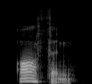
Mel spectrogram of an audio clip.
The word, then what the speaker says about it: often: Now, in most dialects, the T sound also disappeared in the middle of a word when it followed an F sound, like in the words often and soften. So again, those words are spelled with a T today, even though it's usually silent.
